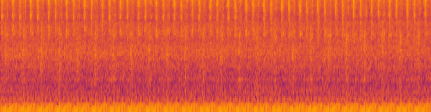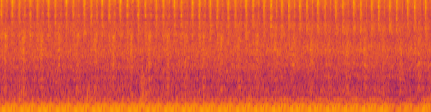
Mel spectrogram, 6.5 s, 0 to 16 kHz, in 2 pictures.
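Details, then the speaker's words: Jeep V8 with true dual exhaust after correcting tune from throttle body to multi-port injection; deep even rumble at steady idle, regular pulses, all 8 cylinders firing, no misses or knocks; normal idle. "So we switched it around and she's running good now. All 8 cylinders are kicking. Nice and smooth, sounds good."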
